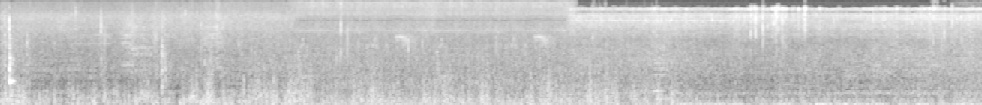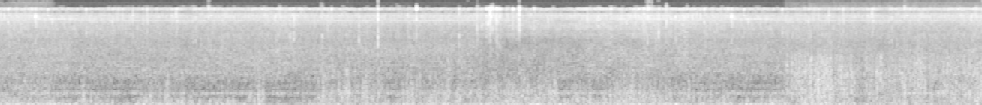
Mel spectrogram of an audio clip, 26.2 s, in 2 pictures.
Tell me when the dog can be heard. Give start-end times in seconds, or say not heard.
not heard.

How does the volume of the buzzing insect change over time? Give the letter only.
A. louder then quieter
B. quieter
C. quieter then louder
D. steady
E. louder
D.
